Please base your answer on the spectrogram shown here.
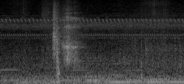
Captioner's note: sighs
